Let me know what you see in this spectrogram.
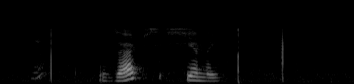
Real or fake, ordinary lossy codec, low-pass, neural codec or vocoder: real; MP3, 48 kbps; 5.4 kHz; none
